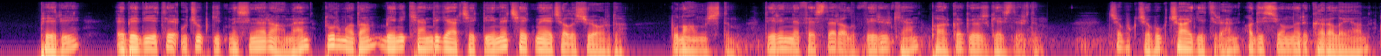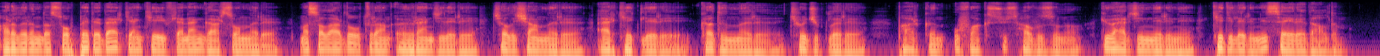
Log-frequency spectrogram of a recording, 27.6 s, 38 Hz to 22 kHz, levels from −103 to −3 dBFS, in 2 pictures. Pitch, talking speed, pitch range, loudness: 85 Hz, 95 wpm, 75-95 Hz, -25 LUFS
